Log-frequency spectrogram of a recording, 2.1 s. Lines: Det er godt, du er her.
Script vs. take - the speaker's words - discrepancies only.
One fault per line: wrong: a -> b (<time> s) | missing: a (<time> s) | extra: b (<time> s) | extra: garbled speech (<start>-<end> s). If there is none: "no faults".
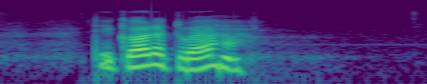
extra: at (0.8 s)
